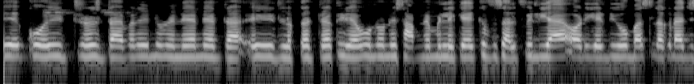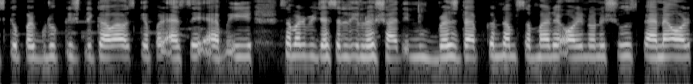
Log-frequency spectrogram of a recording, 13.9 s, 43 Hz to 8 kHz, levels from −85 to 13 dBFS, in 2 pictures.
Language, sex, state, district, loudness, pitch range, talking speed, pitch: Hindi, female, Bihar, Purnia, -16 LUFS, 230-240 Hz, 230 wpm, 235 Hz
